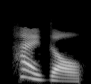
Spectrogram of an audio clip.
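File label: "泰斗", Mandarin Chinese; chinese-flashcards; hsk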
